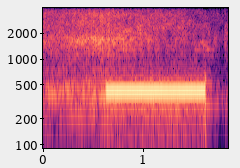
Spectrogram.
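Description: A single steady mid-pitched telephone tone sounds while a call is placed to a client, holding for about a second over faint background noise.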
